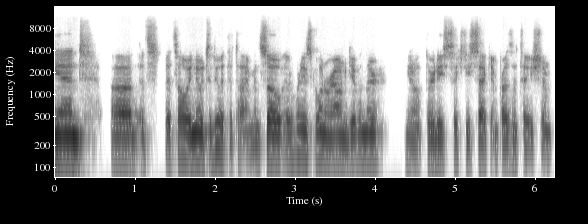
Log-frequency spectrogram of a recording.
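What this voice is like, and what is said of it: Usual voice. Nothing is said of it.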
